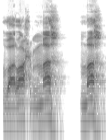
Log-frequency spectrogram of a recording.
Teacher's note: اس آیت تا پہ اگر وقف کیا جاتا ہے یہ گول تا پہ، تو اس تا کو وقف کرتے ہوئے تا نہیں پڑھا جائے گا، وقف کی صورت میں اس تا کو ہا بنا کے پڑھا جائے گا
